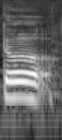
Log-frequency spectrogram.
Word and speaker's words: deux: फिर अपना आता है टू को फ्रेंच में कहते हैं द, DEUX is called as द।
